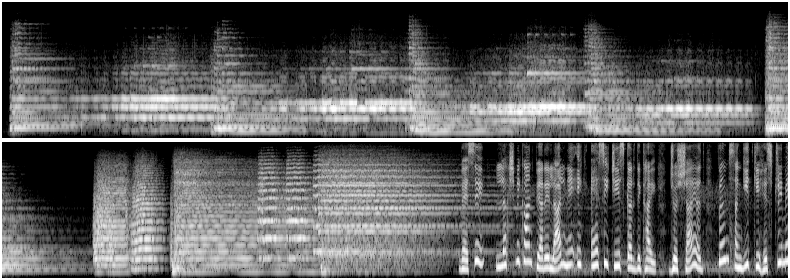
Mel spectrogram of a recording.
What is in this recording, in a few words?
voice over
